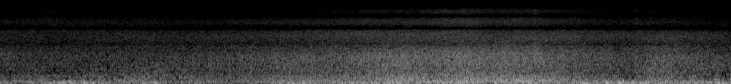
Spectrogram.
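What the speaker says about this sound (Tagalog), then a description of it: "maalon" Continuous rushing surf of choppy sea waves and wind noise, rough and steady, swelling slightly midway, with no voices.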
